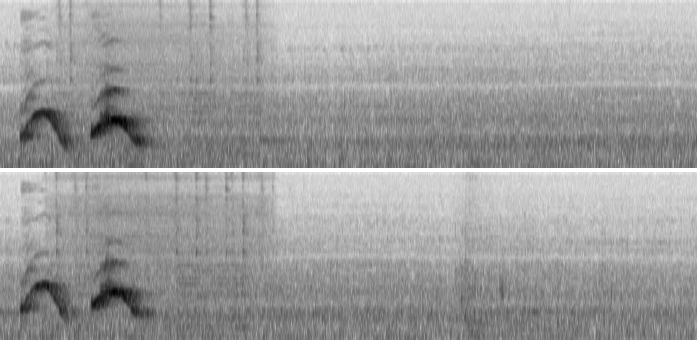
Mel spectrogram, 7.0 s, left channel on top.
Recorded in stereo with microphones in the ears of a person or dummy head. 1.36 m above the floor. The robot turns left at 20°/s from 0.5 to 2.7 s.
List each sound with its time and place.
0.2 s a bird: 15° left (ahead or behind), 0.8 m; by 1.5 s 25° left (ahead or behind), 0.8 m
